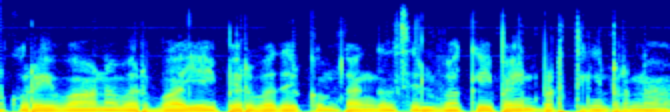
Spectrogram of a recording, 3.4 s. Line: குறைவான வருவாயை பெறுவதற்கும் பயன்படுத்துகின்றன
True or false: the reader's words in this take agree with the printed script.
false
